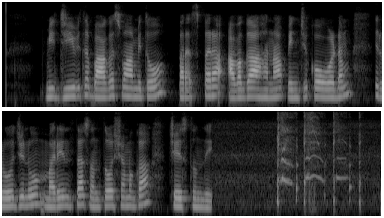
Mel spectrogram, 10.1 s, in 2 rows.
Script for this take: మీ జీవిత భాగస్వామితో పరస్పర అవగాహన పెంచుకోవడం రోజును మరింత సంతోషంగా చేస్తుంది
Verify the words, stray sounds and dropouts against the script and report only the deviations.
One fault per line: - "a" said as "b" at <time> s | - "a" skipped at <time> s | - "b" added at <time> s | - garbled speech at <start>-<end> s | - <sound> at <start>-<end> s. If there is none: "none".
- cough at 8.7-9.9 s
